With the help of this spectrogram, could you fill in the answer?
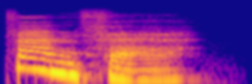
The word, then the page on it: fanfare: British English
